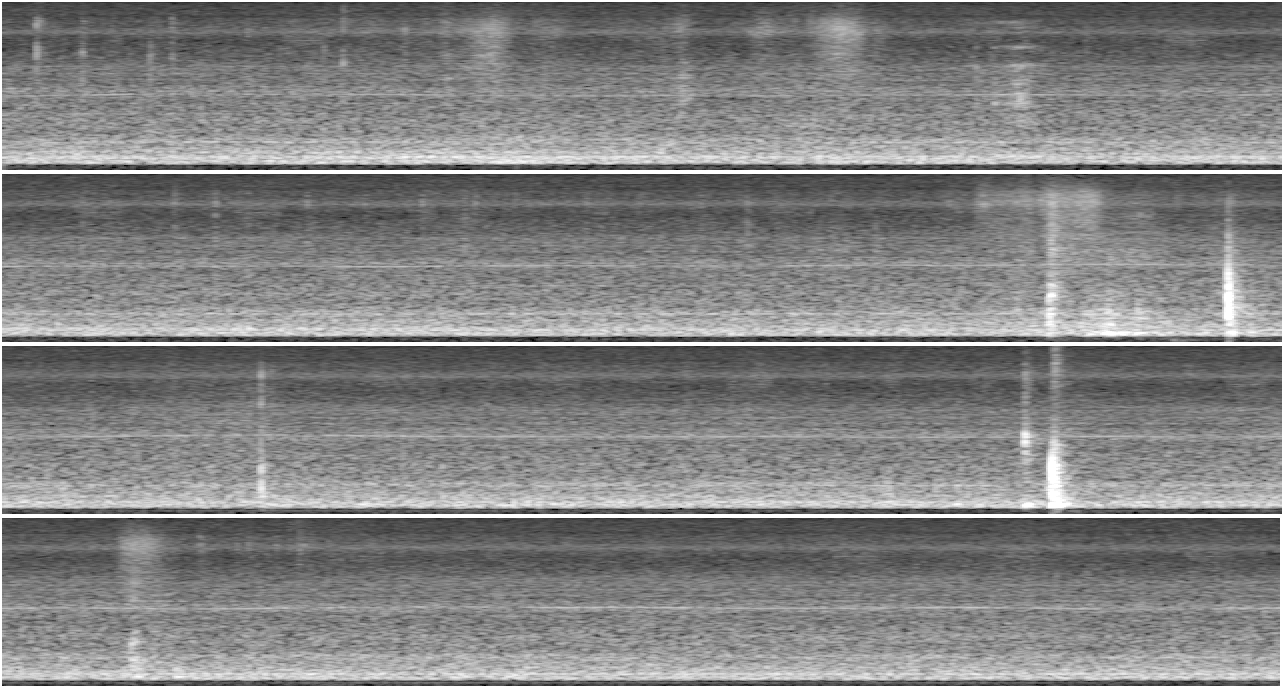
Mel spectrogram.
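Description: Steady background hum, with occasional sharp clicks and taps as small RC crawler axle parts and a hex driver are handled during hand assembly on a workbench. The clicks come in a small cluster about halfway through, then singly, with the loudest about three-quarters of the way in.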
